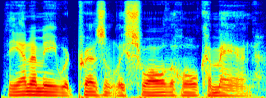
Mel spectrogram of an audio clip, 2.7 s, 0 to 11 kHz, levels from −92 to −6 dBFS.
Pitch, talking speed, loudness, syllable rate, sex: 95 Hz, 180 wpm, -16 LUFS, 6.3 syllables/s, male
